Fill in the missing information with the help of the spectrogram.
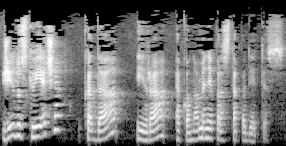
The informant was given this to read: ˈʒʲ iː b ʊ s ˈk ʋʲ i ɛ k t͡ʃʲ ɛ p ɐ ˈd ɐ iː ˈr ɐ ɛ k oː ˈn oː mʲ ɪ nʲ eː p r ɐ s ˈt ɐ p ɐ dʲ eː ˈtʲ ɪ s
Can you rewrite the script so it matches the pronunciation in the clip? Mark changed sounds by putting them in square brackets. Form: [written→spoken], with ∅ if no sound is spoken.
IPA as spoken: ˈʒʲ iː [b→d] ʊ s ˈk ʋʲ i ɛ [k→∅] t͡ʃʲ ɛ [p→k] ɐ ˈd ɐ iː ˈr ɐ ɛ k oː ˈn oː mʲ ɪ nʲ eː p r ɐ s ˈt ɐ p ɐ dʲ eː ˈtʲ ɪ s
